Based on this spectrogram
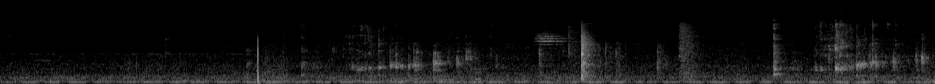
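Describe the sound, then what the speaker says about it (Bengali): Green mango juice is poured into a glass, a soft, close trickle and drip of liquid with light glassy clinks scattered through the steady pour. "এখন আমি জুসটা দিয়ে দিচ্ছি"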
